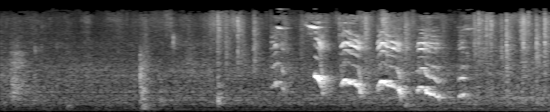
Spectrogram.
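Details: Four-week-old Boerboel pups with their mother Aston indoors give a run of high, bent yelps and whimpers, rising then falling, several in quick succession over the last two seconds after a quiet start with a few faint squeaks.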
